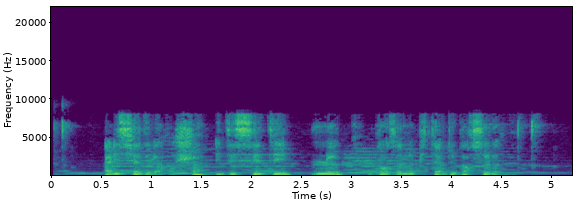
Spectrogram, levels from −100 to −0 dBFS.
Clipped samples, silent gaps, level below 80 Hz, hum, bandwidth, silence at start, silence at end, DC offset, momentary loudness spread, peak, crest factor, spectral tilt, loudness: under 0.1%; none; -52 dBFS; none; 8.8 kHz; 0.1 s; 0.35 s; under 0.1%; 14 LU; -10 dBFS; 18 dB; -3.5 dB/octave; -27 LUFS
